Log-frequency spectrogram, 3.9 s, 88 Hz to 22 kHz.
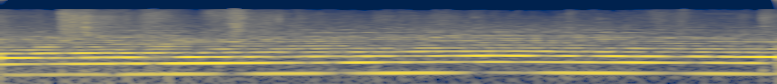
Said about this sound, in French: Dans le village de Liptsi, à 20 km de la frontière avec la Russie, les sirènes d'alerte ne s'arrêtent presque jamais.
